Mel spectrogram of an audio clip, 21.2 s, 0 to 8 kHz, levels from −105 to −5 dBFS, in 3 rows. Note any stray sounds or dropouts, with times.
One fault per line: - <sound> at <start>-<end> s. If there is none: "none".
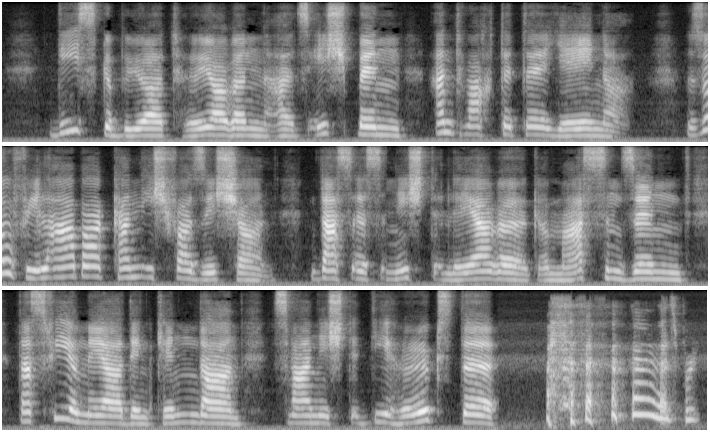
- laugh at 19.6-21.1 s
